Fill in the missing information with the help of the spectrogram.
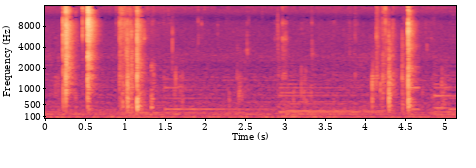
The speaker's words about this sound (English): Excuse me as I get some water to soothe my throat.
